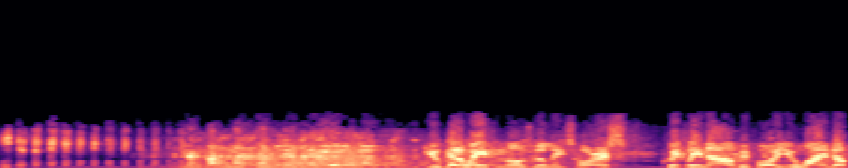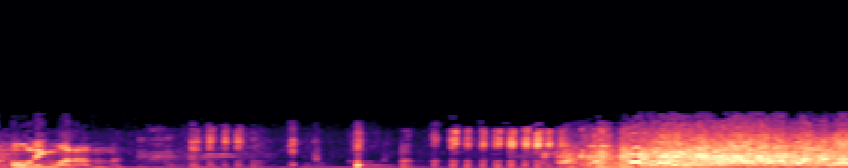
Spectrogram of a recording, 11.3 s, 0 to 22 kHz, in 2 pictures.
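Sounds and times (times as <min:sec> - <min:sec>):
goat bleating in a quavering stutter: 0:00.0 - 0:01.3, 0:07.0 - 0:09.4
laughter: 0:01.0 - 0:03.6, 0:05.5 - 0:08.3, 0:09.2 - 0:11.3
speech: 0:03.1 - 0:06.7.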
